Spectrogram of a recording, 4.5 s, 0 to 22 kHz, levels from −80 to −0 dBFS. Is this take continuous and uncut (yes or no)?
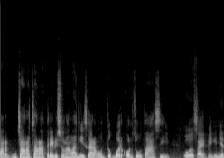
no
